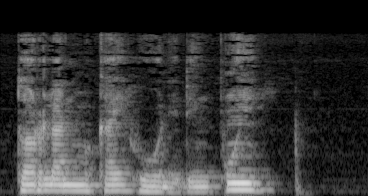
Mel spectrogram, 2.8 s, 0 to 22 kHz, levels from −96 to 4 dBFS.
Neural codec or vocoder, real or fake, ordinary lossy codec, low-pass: none; real; AAC, 64 kbps; 10.8 kHz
